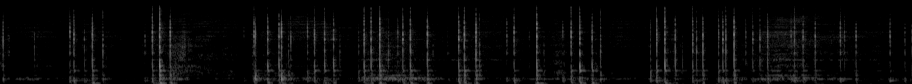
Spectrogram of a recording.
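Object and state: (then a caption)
Painted wooden plaque tapped with fingernails. Long metallic nails tap the surface of a flat, solid, dark painted wooden heart-shaped plaque. The result is quick clusters of sharp, bright clicks with almost no low end, each dying away almost instantly, separated by brief pauses.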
